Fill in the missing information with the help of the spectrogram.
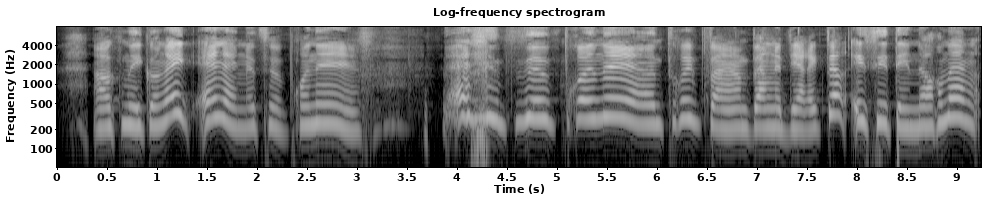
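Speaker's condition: Cerebral palsy; childhood speech

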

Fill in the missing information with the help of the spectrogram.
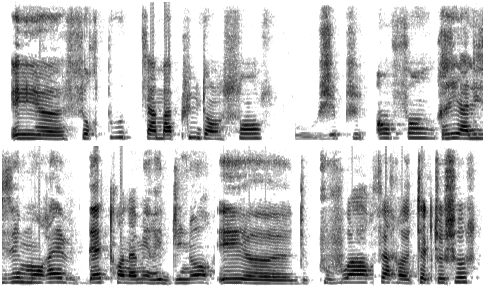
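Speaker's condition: Deafness, severe; oralist, uses some sign language

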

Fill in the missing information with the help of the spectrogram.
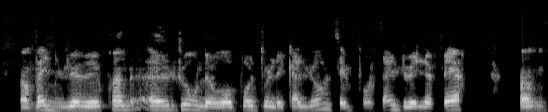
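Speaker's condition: Dystonia; improved balance

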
